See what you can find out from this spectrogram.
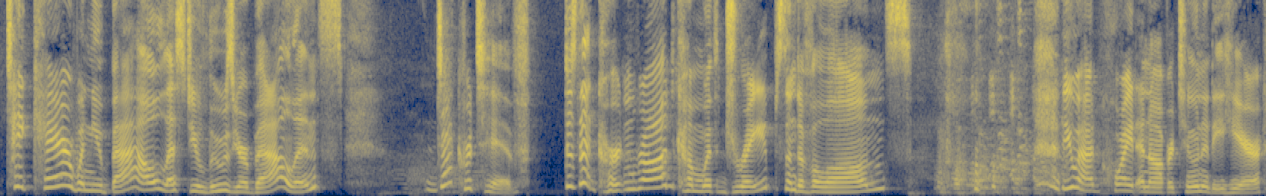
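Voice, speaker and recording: A proud, witty swordswoman poet of radio theatre, played by a woman. Her high voice swings widely in pitch and takes its time, savouring each mocking turn of verse with a theatrical swagger. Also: heavily acted. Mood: mocking, playful. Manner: declamatory, mocking, precise wordplay.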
